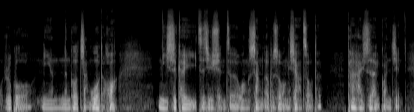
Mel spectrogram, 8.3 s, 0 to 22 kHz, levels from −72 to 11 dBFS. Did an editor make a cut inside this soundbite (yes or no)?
no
